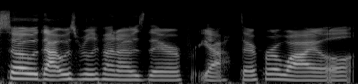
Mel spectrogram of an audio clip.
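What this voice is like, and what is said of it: Strong American accent. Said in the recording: “my major American accent”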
